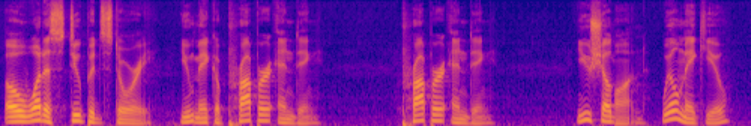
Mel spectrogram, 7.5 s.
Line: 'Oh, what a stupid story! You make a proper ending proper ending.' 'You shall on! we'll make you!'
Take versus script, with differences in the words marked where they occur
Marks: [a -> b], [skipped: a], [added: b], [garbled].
'Oh, what a stupid story! You make a proper ending proper ending.' 'You shall on! we'll make you!'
